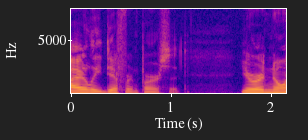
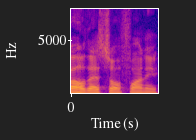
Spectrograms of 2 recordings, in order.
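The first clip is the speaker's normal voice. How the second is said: put-on mock laughter; 3 semitones higher than usual. Acting out how a man reacts when told his ratings are abysmal, imitating his laughing reaction. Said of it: "he laughs like".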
